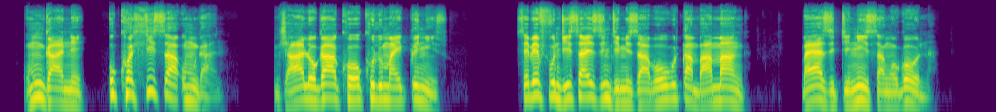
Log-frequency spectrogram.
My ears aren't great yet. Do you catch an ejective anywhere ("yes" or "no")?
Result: no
